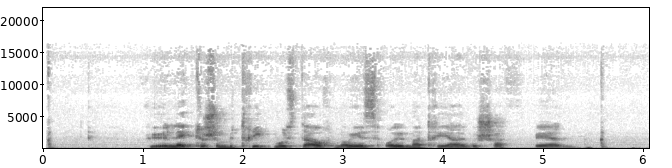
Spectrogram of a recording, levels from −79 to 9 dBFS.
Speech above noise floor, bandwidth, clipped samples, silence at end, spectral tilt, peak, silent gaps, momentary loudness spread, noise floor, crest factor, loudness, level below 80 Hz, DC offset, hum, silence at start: 33 dB; 16.5 kHz; under 0.1%; 0.15 s; -6 dB/octave; -2 dBFS; none; 18 LU; -51 dBFS; 18 dB; -19 LUFS; -44 dBFS; under 0.1%; none; 0.05 s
